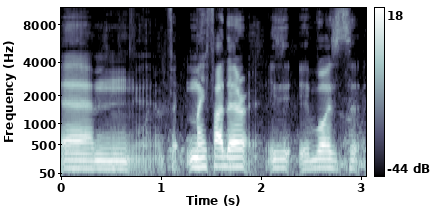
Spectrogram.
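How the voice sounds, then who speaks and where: A man's medium-pitched, monotone voice in an Italian accent, flat in intonation, against noticeable background noise. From Italy, Sicily. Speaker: crash victim's family member. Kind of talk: public statement. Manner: halting.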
